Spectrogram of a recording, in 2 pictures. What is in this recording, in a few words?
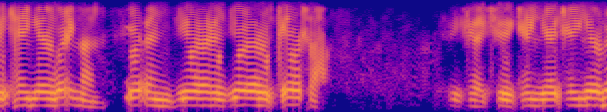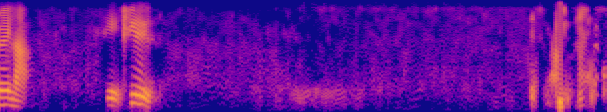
decoded speech, parrot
